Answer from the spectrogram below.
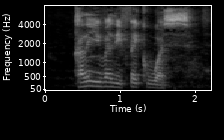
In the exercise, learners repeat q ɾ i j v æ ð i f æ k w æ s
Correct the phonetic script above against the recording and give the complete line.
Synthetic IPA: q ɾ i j v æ ð i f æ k w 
